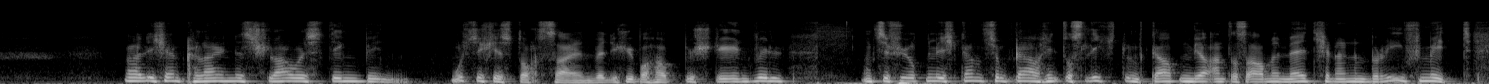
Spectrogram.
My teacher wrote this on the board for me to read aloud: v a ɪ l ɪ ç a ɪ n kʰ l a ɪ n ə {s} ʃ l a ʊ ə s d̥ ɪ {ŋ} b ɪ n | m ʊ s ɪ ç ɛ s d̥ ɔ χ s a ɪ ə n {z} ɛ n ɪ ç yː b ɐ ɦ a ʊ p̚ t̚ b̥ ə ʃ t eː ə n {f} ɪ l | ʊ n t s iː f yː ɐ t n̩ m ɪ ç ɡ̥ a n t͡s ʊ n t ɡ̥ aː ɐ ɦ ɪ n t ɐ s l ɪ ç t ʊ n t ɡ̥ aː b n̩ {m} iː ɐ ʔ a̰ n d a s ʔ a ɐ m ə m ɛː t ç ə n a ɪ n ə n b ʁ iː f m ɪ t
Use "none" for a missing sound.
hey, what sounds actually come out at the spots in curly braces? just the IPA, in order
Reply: s, ŋ, v, v, m

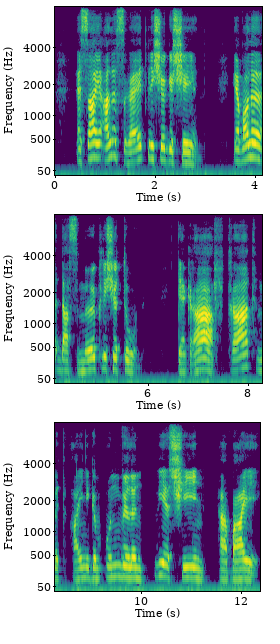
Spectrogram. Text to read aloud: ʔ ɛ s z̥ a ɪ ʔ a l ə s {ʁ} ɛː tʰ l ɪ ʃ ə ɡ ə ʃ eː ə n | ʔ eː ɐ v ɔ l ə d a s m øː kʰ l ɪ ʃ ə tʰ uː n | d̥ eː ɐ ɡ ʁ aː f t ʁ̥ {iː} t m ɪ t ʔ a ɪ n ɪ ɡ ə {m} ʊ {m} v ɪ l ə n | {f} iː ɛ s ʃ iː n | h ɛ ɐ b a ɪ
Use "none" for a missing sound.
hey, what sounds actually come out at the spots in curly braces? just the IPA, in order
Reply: ʁ, aː, m, n, v

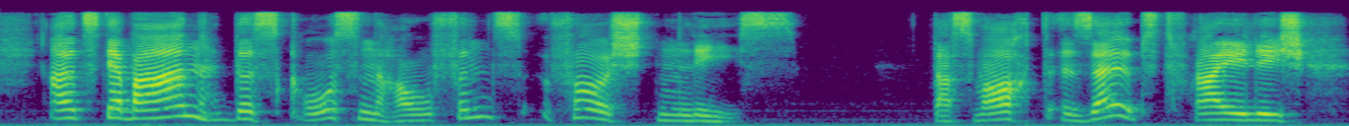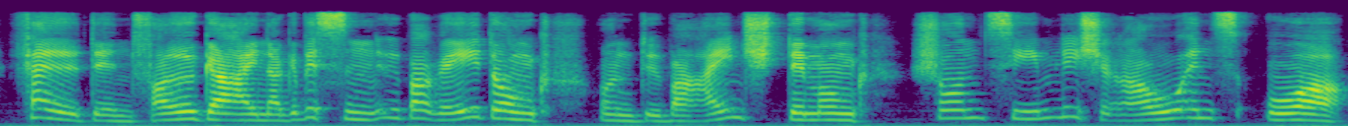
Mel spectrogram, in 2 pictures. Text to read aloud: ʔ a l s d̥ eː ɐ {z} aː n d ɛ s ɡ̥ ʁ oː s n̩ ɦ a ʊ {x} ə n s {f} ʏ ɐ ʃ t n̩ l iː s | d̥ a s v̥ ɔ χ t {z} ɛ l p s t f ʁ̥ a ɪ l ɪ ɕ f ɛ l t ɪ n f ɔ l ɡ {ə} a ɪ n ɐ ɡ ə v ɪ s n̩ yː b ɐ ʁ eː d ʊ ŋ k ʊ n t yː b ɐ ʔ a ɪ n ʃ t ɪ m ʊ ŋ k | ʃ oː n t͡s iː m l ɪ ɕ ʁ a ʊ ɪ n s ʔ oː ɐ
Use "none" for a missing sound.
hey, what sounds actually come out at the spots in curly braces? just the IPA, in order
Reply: v, f, f, z, ə

